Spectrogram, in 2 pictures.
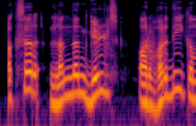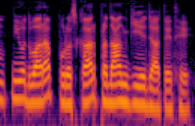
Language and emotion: Hindi, neutral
